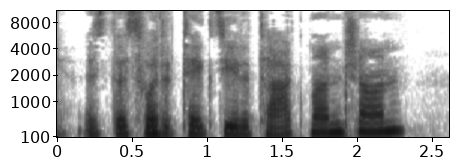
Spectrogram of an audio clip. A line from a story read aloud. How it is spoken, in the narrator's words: wants to laugh, say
